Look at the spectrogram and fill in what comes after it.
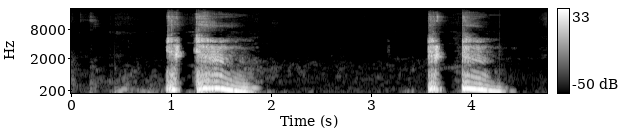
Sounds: Throat clearing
